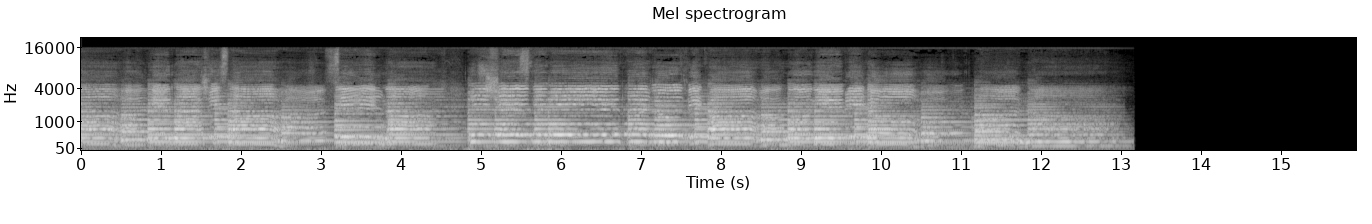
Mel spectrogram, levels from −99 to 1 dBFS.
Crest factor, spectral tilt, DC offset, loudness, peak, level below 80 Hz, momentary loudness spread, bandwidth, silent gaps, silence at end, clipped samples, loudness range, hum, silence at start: 18 dB; -4.5 dB/octave; under 0.1%; -18 LUFS; -2 dBFS; -50 dBFS; 8 LU; 16 kHz; none; 2.8 s; under 0.1%; 8 LU; none; 0 s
